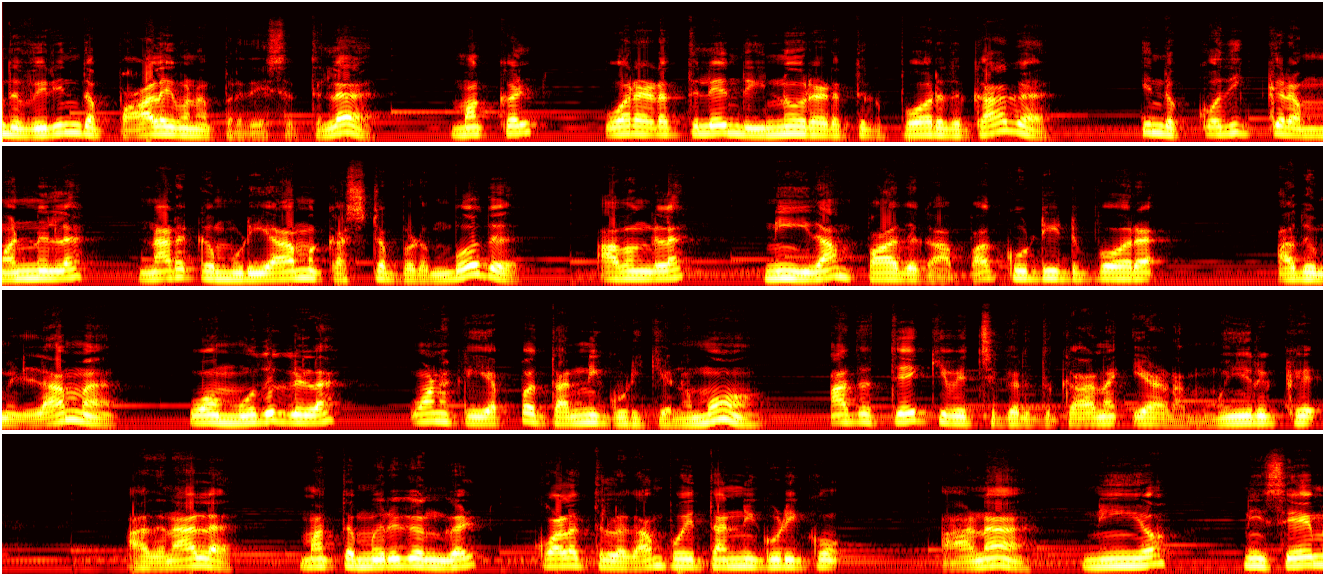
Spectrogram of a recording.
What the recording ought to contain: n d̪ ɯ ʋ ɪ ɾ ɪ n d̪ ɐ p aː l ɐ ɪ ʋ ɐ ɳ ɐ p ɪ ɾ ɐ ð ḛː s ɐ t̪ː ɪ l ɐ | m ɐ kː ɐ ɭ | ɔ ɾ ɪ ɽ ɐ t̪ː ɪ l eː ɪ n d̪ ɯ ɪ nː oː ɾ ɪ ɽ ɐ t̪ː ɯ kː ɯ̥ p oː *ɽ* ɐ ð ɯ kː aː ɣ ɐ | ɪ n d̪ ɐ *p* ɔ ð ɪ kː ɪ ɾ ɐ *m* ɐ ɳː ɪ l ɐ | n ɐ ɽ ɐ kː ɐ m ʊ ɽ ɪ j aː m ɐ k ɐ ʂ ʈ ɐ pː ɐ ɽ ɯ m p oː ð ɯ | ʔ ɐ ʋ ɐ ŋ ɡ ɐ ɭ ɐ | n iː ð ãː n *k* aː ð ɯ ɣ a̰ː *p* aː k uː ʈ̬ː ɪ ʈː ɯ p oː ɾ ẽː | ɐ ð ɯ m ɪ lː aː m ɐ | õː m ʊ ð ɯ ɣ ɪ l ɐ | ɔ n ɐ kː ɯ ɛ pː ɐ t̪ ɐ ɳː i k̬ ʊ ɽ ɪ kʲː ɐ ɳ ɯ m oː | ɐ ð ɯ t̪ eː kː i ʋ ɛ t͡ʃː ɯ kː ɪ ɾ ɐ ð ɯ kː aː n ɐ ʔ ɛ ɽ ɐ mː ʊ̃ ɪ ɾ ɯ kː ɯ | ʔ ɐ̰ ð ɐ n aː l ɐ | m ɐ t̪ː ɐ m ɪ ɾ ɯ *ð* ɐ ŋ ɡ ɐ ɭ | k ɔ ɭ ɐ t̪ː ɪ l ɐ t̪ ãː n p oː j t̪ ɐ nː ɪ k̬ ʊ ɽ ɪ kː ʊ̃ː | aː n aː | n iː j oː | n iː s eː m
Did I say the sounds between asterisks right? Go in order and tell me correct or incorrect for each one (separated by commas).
incorrect, incorrect, correct, incorrect, correct, incorrect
